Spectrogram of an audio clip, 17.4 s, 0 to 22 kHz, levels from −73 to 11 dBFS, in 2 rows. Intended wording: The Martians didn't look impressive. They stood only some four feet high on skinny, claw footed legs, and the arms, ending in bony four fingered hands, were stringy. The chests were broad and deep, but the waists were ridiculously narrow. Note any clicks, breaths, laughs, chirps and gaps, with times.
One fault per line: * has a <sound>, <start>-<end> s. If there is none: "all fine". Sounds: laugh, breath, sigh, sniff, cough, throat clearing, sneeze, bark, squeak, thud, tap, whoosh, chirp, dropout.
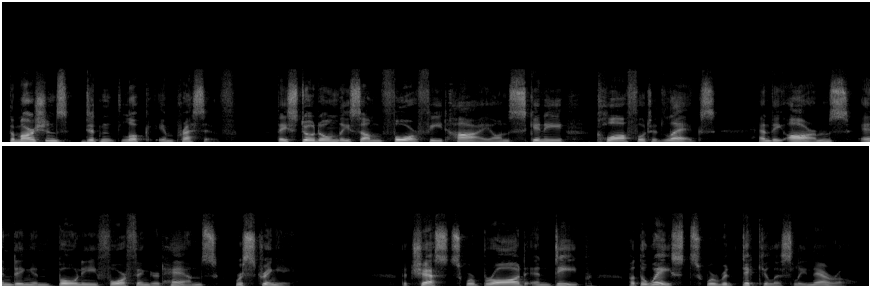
all fine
